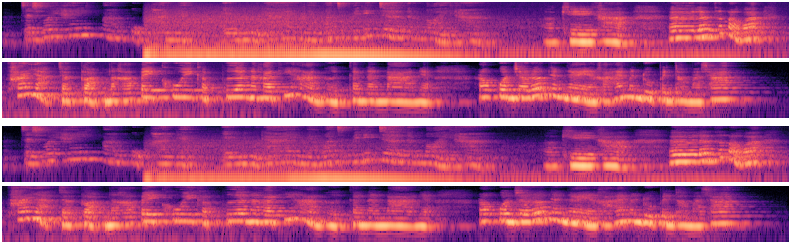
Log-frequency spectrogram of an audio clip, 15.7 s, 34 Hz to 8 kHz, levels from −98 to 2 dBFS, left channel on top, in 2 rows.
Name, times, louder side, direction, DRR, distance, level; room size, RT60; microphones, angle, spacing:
voice 1, 0.2-1.9 2.2-4.8, equal, 10° right, -5 dB, 2.0 m, -34 dB
sound 1, 1.4-7.6, left 3 dB, 80° left, 0.3 m, -31 dB
voice 2, 5.4-15.1, right 1 dB, 50° left, 4 dB, 0.8 m, -22 dB
8.6 x 4.0 x 2.8 m, 0.86 s
head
